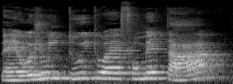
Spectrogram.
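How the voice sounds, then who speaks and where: A woman's voice: sits high, measured pace. A woman from Brazil, a teacher, speaking casually in a podcast conversation, often restarting and adding tag questions. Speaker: Portuguese heritage-language teacher in Germany. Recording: very echoey room, faint noise.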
